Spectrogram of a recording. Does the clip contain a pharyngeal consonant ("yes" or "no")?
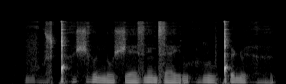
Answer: no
